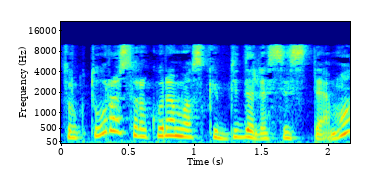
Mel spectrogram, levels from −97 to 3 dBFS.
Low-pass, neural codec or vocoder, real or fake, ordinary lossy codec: 9.9 kHz; vocoder, 22.05 kHz, 80 mel bands, Vocos; fake; MP3, 48 kbps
